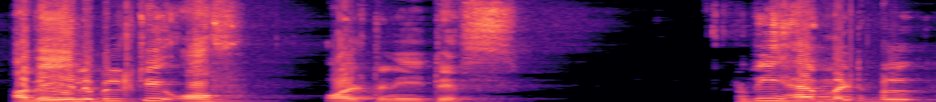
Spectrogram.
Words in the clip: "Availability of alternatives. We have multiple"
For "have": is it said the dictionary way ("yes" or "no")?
yes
